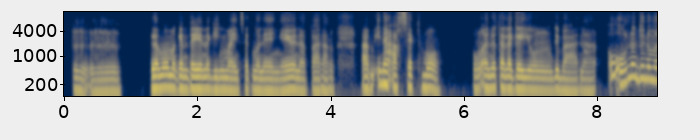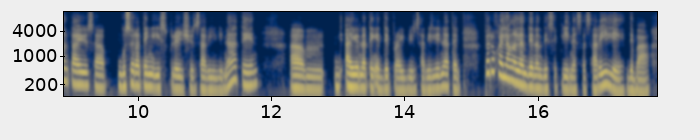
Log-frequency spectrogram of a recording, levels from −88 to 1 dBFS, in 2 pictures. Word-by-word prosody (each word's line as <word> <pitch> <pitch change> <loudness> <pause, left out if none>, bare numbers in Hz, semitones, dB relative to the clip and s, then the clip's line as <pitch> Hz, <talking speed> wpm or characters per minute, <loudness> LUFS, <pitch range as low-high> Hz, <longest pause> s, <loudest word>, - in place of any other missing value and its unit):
Mm. 135 -1 -5 0.4
Alam 165 0 +6
mo, 175 +1 +4
maganda 165 -2 +3
'yan 160 0 +5
naging 150 -1 0
mindset 145 -1 -1
mo 145 -1 -2
na 140 - 0
'yan 135 - -3
ngayon 150 +2 +2
na - - -4
parang, 140 +1 -5 0.4
um, 160 0 +2
ina-accept 175 -5 +2
mo 165 -5 0 0.4
kung 160 +5 -4
ano 170 0 +2
talaga 165 -2 +3
'yong, 145 -2 -1
'di 155 - +2
ba, 140 -1 -2
na 140 0 -7 0.2
oo, 215 - +3
nando'n 290 -2 +2
naman 260 -2 0
tayo 210 -4 +2
sa 175 -4 -2 0.2
gusto 190 +3 +1
nating 190 -3 +2
i-splurge 160 -2 -3
'yong 155 - -6
sarili 150 -2 -3
natin, 210 - -1 0.5
um, 160 -2 +1 0.3
ayaw 180 -2 +5
nating 170 -1 +1
i-deprive 155 -2 -2
'yong 150 +1 -7
sarili 155 +2 -4
natin 175 -5 -2 0.3
pero 390 +2 +2
kailangan 300 -9 +5
lang 210 -4 +4
din 180 -2 +2
ng 165 - -2
disiplina 160 -1 -5
sa 150 0 -8
sarili, 155 -1 -1
'di 150 - -1
ba? 135 0 -3
160 Hz, 170 wpm, -22 LUFS, 150-180 Hz, 0.5 s, Alam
